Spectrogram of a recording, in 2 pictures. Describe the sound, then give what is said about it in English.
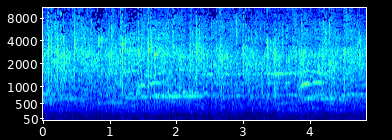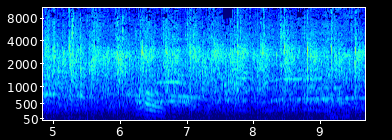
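An audience claps hands steadily for the whole stretch to give glory to God, a dense, loud wash of applause with faint voices and shouts mixed underneath. “If you've been in the battle for the last year, you need to clap your hands and give glory to God, because there is a shift taking place right now.”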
